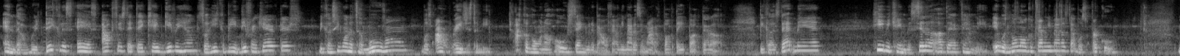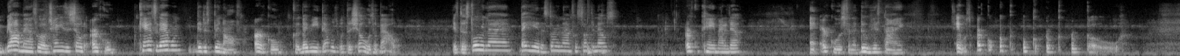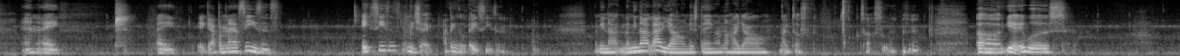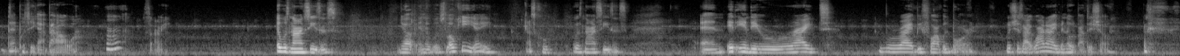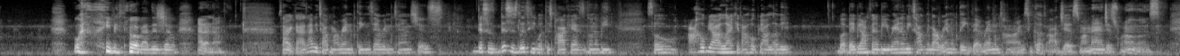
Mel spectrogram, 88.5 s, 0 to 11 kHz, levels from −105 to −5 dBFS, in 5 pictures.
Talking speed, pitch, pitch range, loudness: 180 wpm, 160 Hz, 140-195 Hz, -37 LUFS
